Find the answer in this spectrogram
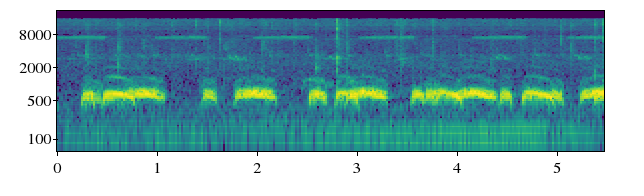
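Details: Caged spotted dove decoy facing a wild rival during rainy-weather trapping: soft, rounded coos in clustered short-long groups, broken by brief pauses, with a low steady drone and a thin high whine behind.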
